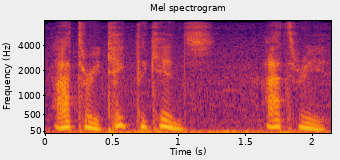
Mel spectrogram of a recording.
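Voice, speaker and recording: A man's voice: on the high side, lively intonation, a little slow, darkish tone, breathy edge. A man doing a let's play, reading visual novel text aloud and adding casual, off-the-cuff comments, sometimes stumbling over lines.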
